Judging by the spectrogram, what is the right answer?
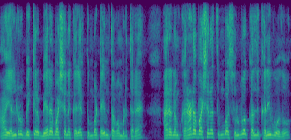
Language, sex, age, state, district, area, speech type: Kannada, male, 30-45, Karnataka, Chitradurga, rural, spontaneous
